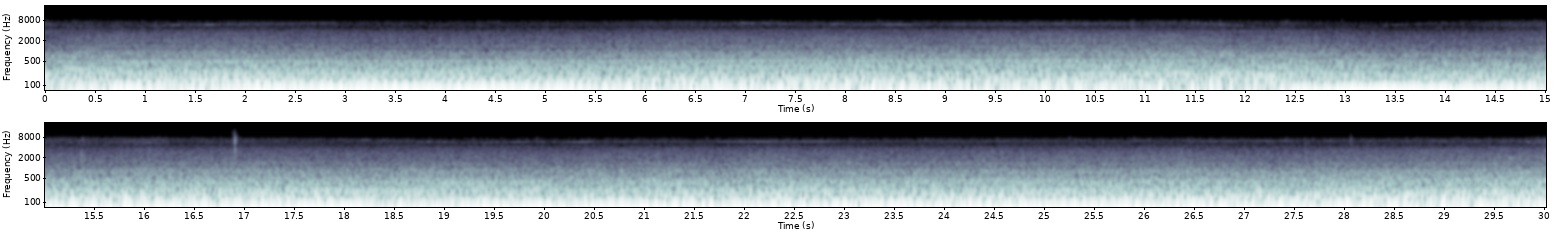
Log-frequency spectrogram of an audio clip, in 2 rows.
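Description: Scania R440 truck's 13-litre straight-six diesel pulling steadily on the road, a heavy low drone mixed with tyre and road noise, heard inside the cab. About twelve seconds in the level dips briefly, and afterwards the low drone is deeper and stronger.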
